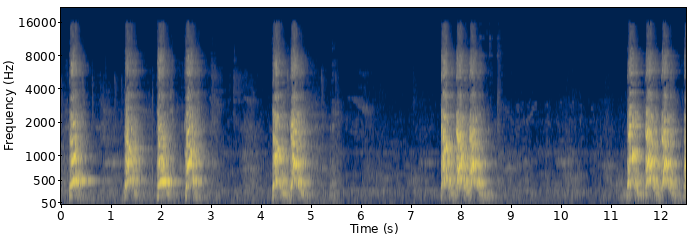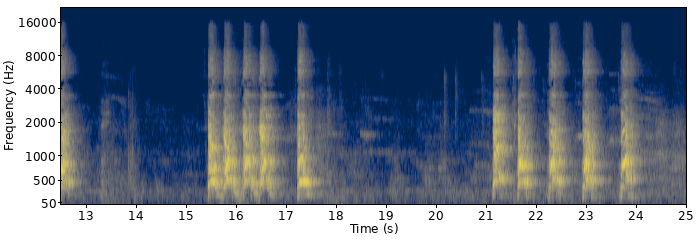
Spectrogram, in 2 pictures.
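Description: A dog barks loudly in short bursts of several barks.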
